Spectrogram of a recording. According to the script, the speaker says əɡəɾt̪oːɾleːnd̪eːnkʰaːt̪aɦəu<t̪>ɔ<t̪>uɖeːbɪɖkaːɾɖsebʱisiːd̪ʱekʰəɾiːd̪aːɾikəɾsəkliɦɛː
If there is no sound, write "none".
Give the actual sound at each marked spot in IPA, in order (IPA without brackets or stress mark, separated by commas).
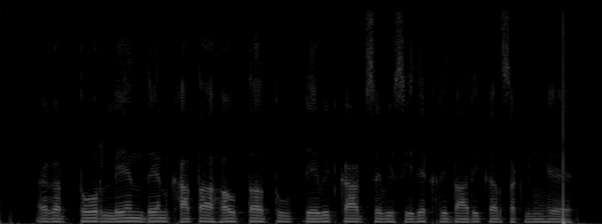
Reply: t̪, t̪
